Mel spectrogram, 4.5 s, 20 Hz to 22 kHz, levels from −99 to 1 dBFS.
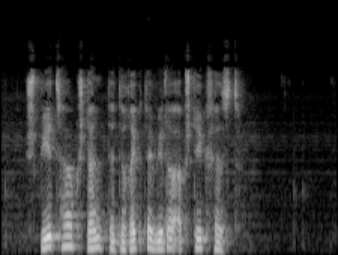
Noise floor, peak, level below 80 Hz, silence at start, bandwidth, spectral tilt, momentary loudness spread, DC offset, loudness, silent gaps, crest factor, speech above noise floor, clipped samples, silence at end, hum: -73 dBFS; -10 dBFS; -70 dBFS; 0.35 s; 7.6 kHz; -5.5 dB/octave; 9 LU; under 0.1%; -27 LUFS; none; 18 dB; 47 dB; under 0.1%; 1.35 s; none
